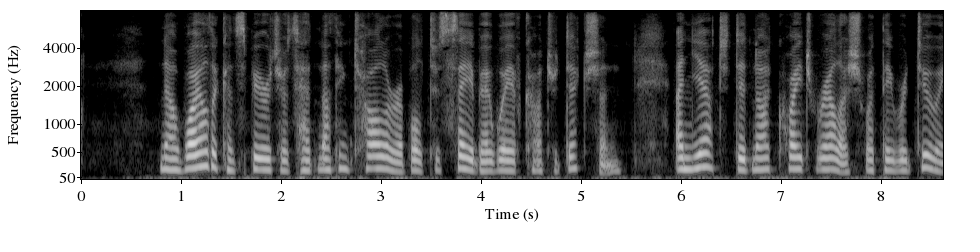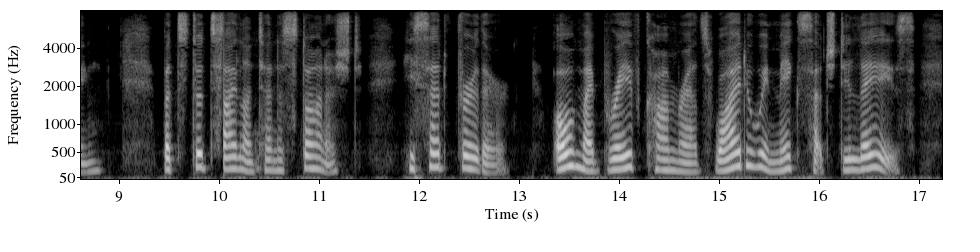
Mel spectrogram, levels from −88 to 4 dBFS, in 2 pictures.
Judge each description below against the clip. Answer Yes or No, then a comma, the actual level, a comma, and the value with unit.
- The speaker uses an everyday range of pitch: Yes, average, 3.3 semitones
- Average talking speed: Yes, average, 145 wpm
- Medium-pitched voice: No, high, 195 Hz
